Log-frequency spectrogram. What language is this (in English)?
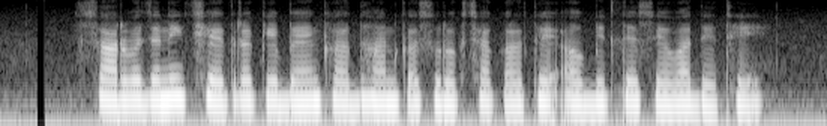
Chhattisgarhi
